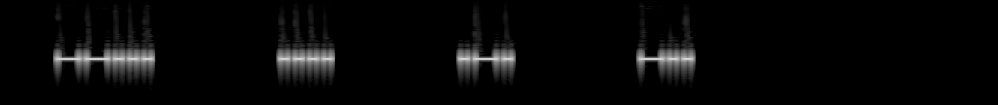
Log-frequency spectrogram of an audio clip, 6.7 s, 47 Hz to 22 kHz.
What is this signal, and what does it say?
Morse code, heard as a keyed tone, about 25 wpm, spaced as for 9 wpm, 700 Hz. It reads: 7HRD
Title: USA Call Signs - 6x Character Spacing - 25wpm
